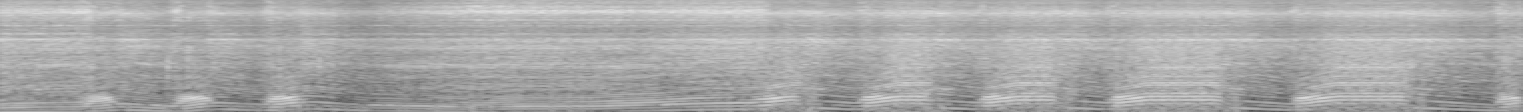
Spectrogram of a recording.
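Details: Honda Megapro Primus, kick-started due to weak battery, fault was dirt-restricted fuel flow causing stalling and jerking: crisp throttle blips rise and fall cleanly with steady idle, runs smoothly.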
